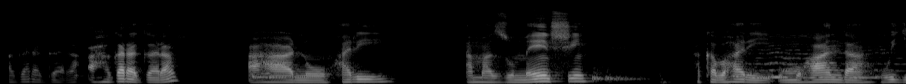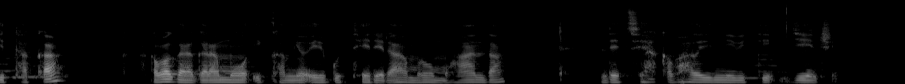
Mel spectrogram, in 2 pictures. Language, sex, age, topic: Kinyarwanda, male, 18-24, government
